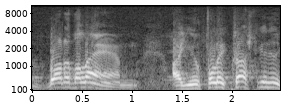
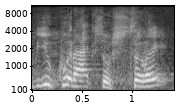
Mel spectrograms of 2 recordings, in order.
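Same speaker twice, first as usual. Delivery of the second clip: exasperated wife; 6 semitones higher than usual. Acted. Wife scolds pacing husband.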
